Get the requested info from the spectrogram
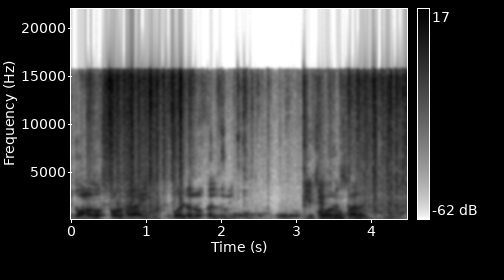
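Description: Domestic pigeons cooing close by, several wavering coos one after another, with a brief low rumble about a second in.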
